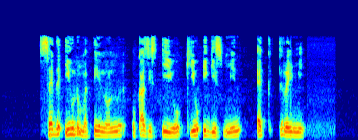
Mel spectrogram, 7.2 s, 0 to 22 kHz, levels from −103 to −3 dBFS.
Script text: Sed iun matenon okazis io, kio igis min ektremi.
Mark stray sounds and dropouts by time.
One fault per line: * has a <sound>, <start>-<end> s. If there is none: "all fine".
all fine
